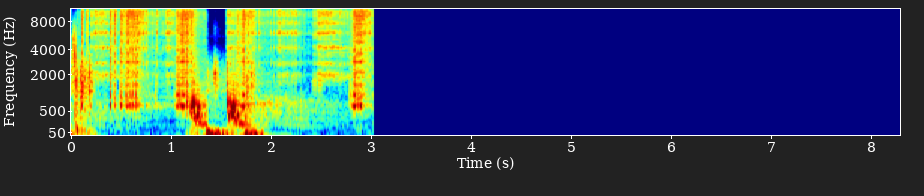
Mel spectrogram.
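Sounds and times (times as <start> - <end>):
formantgran drums: 0.0 - 3.0.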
